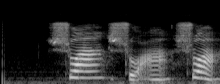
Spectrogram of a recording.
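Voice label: "Shua", chinese syllable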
